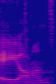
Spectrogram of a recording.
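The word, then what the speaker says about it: aeons: A is in day or pay. Ans like dons but with a broader ah father sound is the official pronunciation listed for the term in the game.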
